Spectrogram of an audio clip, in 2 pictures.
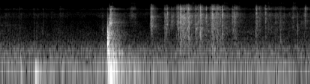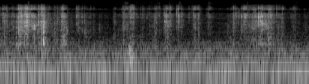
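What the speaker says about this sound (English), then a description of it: "And same goes for the old onion here. So let's go ahead and cut the top off there." A knife slices the top off an onion outdoors by a mountain lake, a sharp thunk followed by scattered crisp crunching and rustling cuts.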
